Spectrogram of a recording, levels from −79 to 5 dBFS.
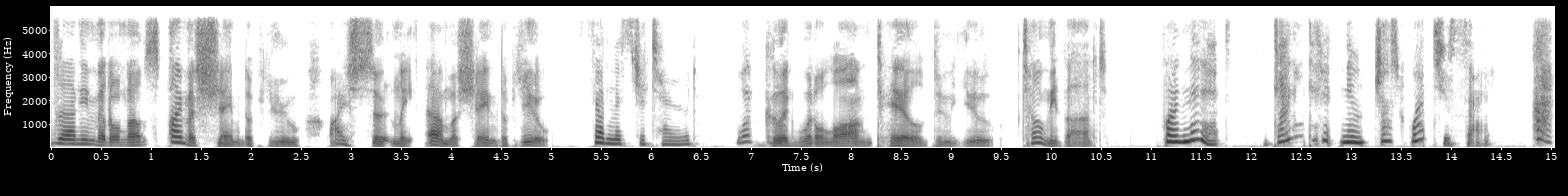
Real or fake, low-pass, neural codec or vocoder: fake; 5.4 kHz; codec, 16 kHz in and 24 kHz out, 1.1 kbps, FireRedTTS-2 codec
